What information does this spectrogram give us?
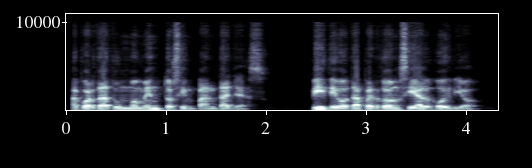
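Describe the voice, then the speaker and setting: Bright-voiced male narrator reading advice. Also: mid-range voice. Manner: even, measured list-reading delivery. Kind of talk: scripted devotional advice narration.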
